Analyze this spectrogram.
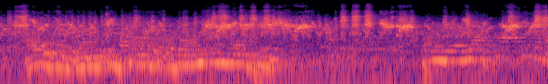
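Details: Budgerigars in a morning aviary during a diet treat, a flock giving busy high twittering and scratchy chirps, with low cooing notes from other birds mixed in.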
